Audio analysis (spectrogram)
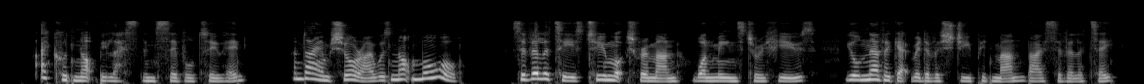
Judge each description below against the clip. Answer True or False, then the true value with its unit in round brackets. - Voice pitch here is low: False (160 Hz)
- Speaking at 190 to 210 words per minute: True (200 wpm)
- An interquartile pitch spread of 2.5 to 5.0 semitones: False (5.6 semitones)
